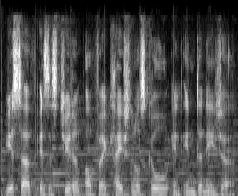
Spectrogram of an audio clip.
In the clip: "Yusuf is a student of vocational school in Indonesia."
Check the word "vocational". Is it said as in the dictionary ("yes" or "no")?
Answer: yes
